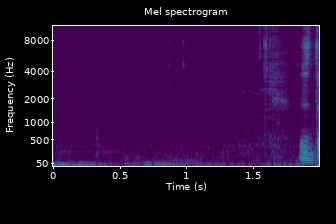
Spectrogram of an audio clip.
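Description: Computer mouse clicking faintly a couple of times about a second in, as a video's progress bar is clicked to skip ahead.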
